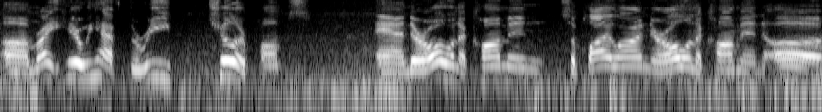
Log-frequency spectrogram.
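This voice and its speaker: The speech moves at a very slow pace against noticeable background noise. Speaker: HVAC technician. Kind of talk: tutorial. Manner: loud.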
